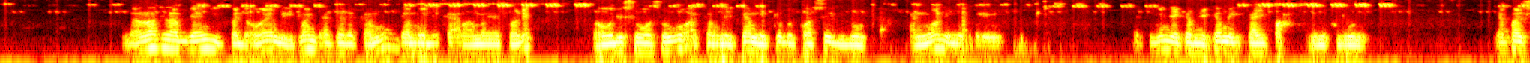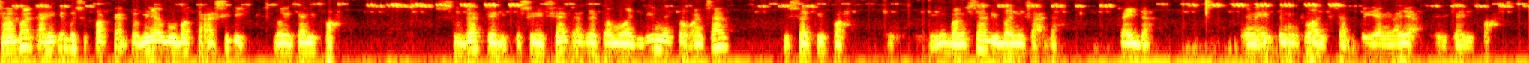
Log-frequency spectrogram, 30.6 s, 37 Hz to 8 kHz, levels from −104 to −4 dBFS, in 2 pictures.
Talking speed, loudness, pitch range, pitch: 145 wpm, -17 LUFS, 95-120 Hz, 105 Hz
